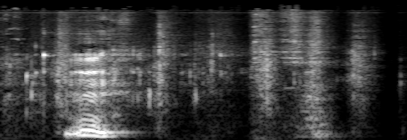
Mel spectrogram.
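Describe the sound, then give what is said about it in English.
Wet, crunchy chewing of a crisp grape, with a short hummed "mmm" of appreciation early on and a second burst of squishy bites about a second later. “I have to get the other half. Wow, this is a really nice, and they're crisp, very crisp.”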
